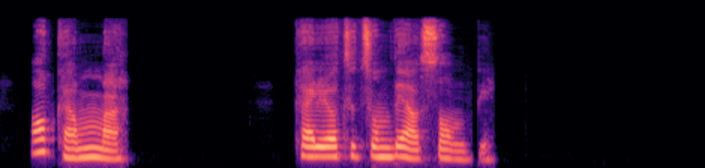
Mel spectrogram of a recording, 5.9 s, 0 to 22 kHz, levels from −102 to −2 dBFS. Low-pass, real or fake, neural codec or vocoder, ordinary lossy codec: 14.4 kHz; fake; codec, 44.1 kHz, 3.4 kbps, Pupu-Codec; none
